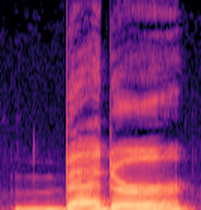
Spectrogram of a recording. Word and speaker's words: better: Better late than never. Listen to that word, better. Is there a D in this word better? Are we talking about a bed that you go to sleep in?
